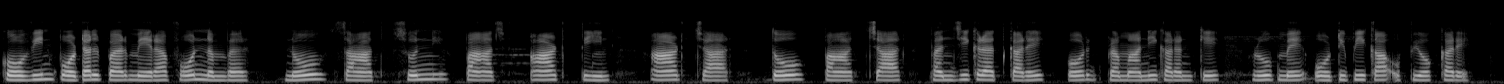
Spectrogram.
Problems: background sounds at intervals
